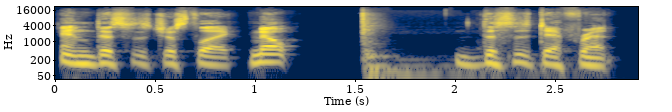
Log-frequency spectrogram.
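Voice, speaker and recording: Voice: medium pitch, fairly even intonation, moderate pace, a bit bright, a little hiss or hum. A podcast co-host chatting casually about fandom in a playful, emphatic way. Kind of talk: casual fan podcast chat.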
